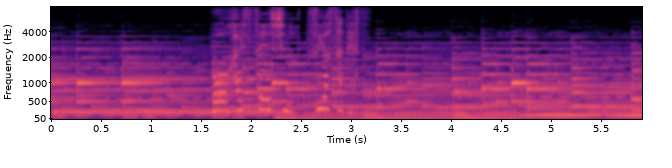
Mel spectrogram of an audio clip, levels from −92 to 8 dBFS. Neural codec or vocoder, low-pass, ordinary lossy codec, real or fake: none; none; none; real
